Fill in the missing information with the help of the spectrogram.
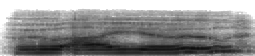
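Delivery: loud, slow monster voice; fierce monster roar. Acted. Monster confronting the prince on its island, loud slow roar. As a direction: roar it out of the bush. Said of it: "A fierce monster roared".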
